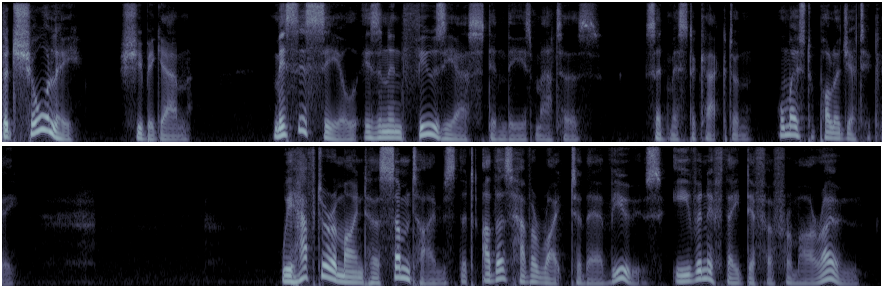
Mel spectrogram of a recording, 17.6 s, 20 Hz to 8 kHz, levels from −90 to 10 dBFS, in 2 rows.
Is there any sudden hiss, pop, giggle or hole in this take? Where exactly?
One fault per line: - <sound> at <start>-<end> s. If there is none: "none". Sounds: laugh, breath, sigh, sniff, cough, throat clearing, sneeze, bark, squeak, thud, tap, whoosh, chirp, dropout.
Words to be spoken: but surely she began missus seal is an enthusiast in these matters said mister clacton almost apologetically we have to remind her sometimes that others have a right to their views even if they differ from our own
none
